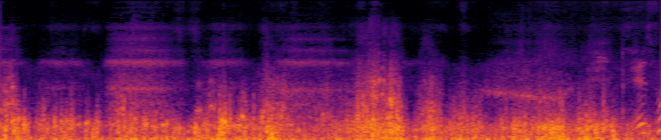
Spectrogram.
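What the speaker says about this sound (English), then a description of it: "It's windy." Strong wind gusts buffet the microphone on the open summit of Max Patch, a steady low roar rising and falling in bursts, with faint breathy sounds mixed in.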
